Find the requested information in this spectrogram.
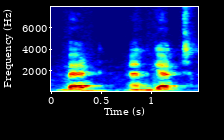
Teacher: the position of this sound is half open it is a front wall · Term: front vowel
